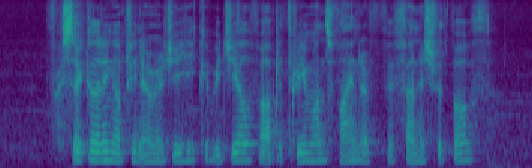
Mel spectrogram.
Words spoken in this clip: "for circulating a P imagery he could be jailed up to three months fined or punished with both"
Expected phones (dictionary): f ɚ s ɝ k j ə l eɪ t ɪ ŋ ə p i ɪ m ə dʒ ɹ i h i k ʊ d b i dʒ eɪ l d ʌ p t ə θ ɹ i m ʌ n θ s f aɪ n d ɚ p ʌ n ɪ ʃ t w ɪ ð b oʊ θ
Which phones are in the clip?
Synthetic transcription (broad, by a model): f ɚ s ɝ k j ə l eɪ t ɪ ŋ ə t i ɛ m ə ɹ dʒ i h i k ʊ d b i dʒ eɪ l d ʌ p t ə θ ɹ i m ʌ n θ s f aɪ n d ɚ f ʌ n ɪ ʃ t w ɪ ð b oʊ θ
